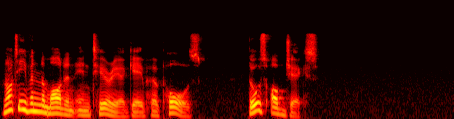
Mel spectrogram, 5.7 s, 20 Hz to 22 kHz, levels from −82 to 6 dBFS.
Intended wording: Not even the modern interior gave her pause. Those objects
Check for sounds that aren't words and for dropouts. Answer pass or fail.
pass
